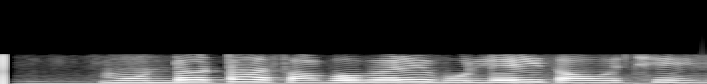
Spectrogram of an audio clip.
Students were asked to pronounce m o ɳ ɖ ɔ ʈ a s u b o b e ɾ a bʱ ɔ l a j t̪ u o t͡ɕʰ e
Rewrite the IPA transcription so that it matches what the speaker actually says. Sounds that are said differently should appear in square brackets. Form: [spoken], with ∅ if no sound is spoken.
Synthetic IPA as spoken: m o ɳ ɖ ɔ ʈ a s [ɔ] b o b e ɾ [e] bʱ [u] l [e] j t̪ [ɔ] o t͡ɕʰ [i]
